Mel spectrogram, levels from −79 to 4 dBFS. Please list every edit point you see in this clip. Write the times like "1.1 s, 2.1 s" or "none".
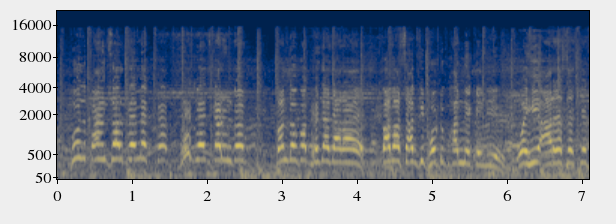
6.0 s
